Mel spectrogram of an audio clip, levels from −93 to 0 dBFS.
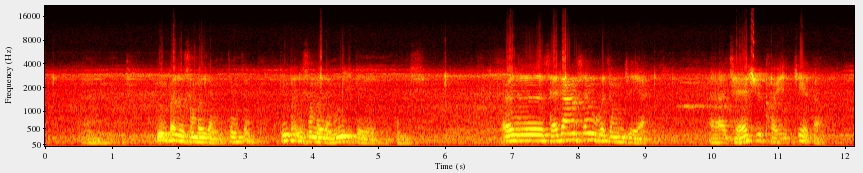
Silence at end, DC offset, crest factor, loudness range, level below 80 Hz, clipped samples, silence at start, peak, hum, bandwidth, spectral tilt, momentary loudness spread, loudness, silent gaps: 0 s; 0.2%; 14 dB; 2 LU; -58 dBFS; under 0.1%; 0 s; -10 dBFS; none; 13.5 kHz; -7 dB/octave; 13 LU; -25 LUFS; none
